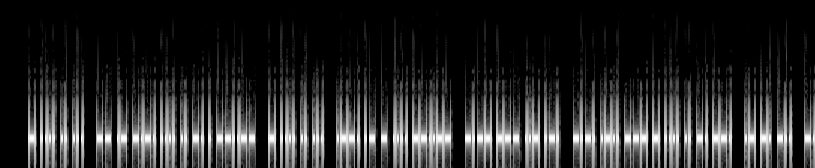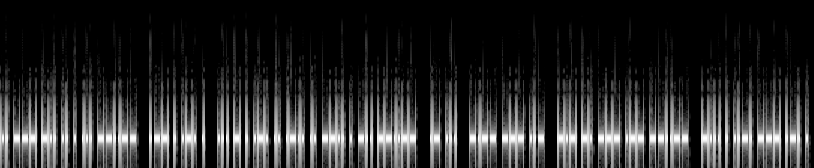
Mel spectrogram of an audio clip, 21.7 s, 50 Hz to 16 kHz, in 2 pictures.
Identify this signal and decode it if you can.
Morse code, heard as a keyed tone, about 44 wpm, 700 Hz. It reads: THIS MACHINE, THIS PATH, YOUR CLOTHING AND BODIES, WERE STERILIZED, AS YOU KNOW, BEFORE
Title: A Sound Of Thunder 45wpm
